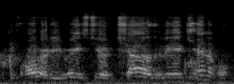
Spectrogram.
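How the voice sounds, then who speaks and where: A man's voice: fairly high pitch, steady tone, fast talker, background noise. A man playing a tabletop game, teasing the others in a dry way. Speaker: player. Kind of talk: casual game chat.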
